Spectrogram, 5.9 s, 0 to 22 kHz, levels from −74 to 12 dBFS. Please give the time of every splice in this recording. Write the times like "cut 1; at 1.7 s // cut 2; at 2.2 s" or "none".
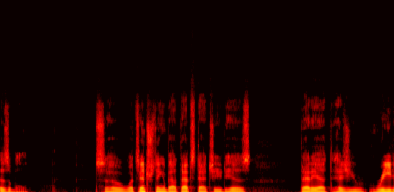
cut 1; at 1.4 s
